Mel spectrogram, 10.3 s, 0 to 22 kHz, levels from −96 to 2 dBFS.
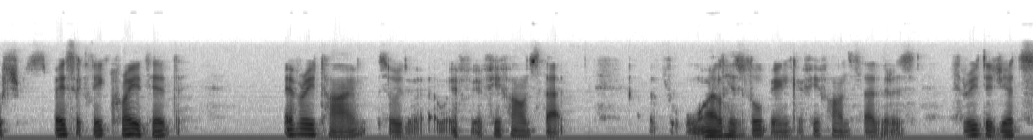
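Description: No technical faults are audible.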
